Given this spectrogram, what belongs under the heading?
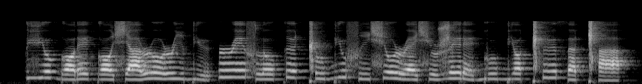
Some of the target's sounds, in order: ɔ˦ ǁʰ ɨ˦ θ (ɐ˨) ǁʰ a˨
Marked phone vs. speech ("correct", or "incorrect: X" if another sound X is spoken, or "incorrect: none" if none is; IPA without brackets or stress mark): correct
